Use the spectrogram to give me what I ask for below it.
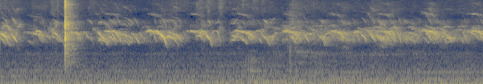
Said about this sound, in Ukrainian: Ось такі сьогоднішні курчатка.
